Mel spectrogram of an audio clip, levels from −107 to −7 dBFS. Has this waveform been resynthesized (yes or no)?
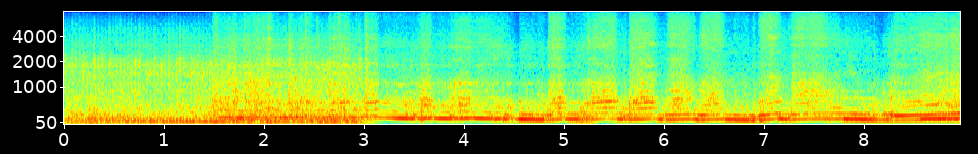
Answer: yes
